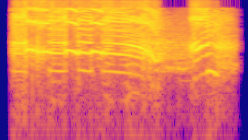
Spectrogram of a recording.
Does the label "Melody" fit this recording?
No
